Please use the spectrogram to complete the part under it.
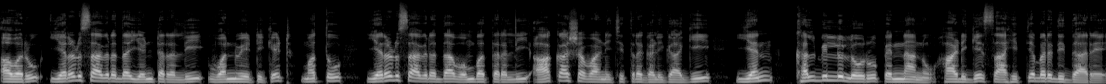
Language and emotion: Kannada, neutral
